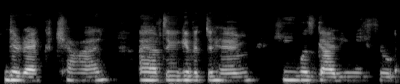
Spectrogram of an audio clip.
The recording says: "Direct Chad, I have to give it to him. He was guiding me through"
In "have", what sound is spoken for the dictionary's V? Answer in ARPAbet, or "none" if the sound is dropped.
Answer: F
